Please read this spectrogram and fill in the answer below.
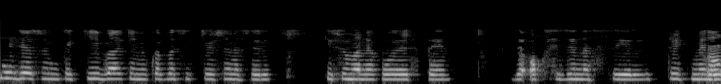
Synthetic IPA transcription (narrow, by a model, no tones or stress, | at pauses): ejdiasunkɛkibakenukabasit͡ʃuesɔnasil | kisumanɛkoɾest̪ɛ | zɛʔɔksizenasilʈɹiʈmɛn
